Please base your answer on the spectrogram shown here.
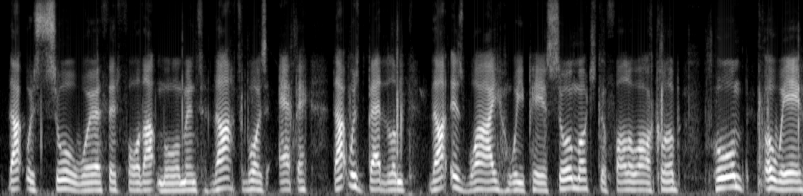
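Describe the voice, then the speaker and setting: A young man, croaky after a chest infection, talking passionately and rambling through a football match reaction. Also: fairly high pitch. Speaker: football fan vlogger. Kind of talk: excited solo match reaction.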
